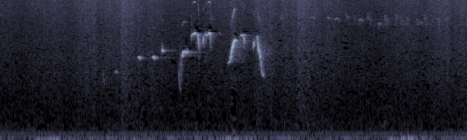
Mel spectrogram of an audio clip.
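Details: Willie Wagtail, Australia: a soft lead-in of thin notes, then one phrase of bright swooping whistles rising and dropping steeply, over a faint hiss and low hum.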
